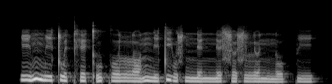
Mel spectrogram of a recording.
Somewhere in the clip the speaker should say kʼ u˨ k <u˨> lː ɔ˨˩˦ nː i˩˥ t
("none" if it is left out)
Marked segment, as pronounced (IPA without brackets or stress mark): o˨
